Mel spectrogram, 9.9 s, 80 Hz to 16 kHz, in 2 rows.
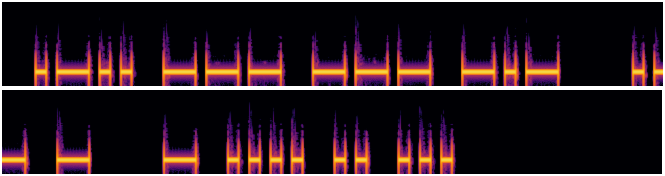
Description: Morse code, heard as a keyed tone, about 15 wpm, 700 Hz. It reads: LOOK AT THIS
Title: Sets of 5 Words 15wpm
